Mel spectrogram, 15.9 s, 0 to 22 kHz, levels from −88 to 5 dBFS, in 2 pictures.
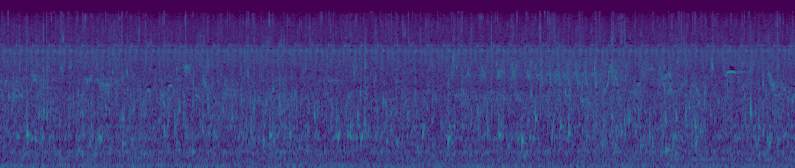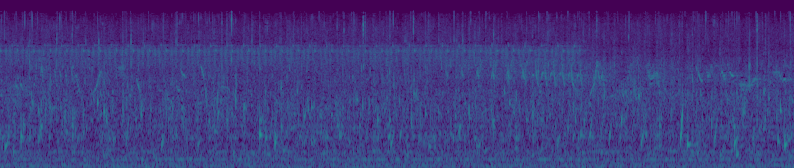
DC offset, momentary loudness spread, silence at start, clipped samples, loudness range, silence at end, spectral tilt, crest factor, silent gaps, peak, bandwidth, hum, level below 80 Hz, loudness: under 0.1%; 2 LU; 0 s; under 0.1%; 1 LU; 0 s; -0.5 dB/octave; 26 dB; none; -22 dBFS; 17 kHz; none; -64 dBFS; -45 LUFS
